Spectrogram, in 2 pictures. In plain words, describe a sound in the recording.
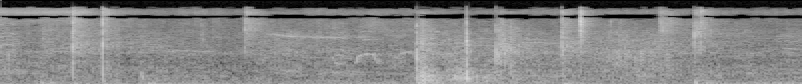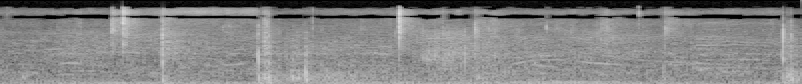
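Firecrackers pop and crack sharply nearby.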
